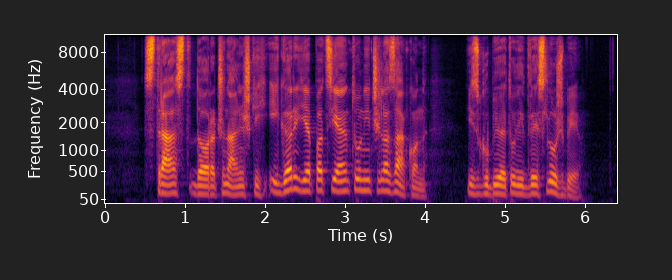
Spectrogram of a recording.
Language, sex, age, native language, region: Slovenian, male, 30-49, Slovenian, Central Slovenia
